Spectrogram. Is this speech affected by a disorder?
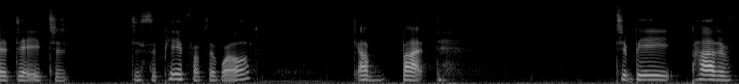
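Yes: MND (ALS).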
